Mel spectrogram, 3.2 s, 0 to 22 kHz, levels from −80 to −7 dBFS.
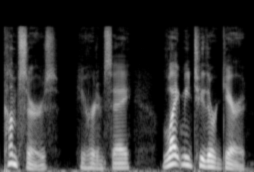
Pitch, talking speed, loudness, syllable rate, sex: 115 Hz, 205 wpm, -20 LUFS, 4.8 syllables/s, male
